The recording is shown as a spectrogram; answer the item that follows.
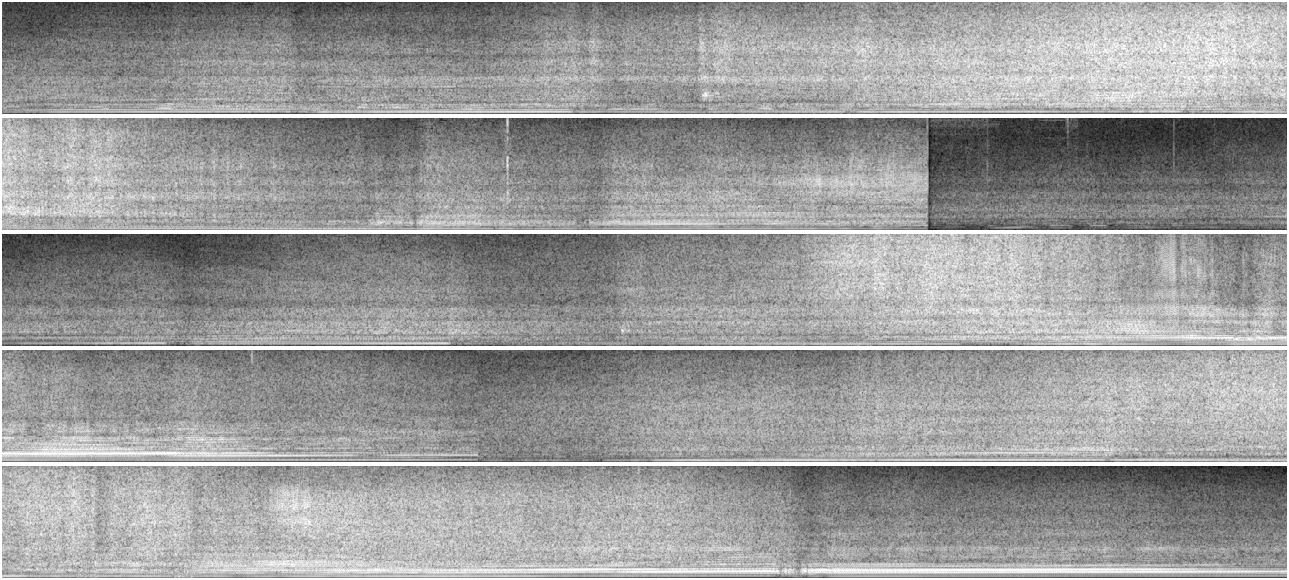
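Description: Group A hill-climb hatchbacks at full throttle, engine pitch climbing then dropping back at each upshift. The sound breaks off twice, about a third and two thirds of the way through, each time picking up a new run, and is quieter for a couple of seconds after the first break.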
